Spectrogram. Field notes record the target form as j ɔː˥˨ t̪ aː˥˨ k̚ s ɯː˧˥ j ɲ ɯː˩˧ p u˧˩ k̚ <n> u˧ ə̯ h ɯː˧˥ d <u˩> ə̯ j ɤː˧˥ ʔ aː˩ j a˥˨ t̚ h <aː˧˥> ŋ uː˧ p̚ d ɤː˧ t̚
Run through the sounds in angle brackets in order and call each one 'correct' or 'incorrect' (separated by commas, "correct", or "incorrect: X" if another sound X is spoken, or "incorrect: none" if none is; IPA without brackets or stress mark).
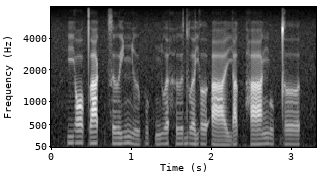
incorrect: ɲ, incorrect: u˧, correct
